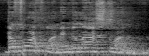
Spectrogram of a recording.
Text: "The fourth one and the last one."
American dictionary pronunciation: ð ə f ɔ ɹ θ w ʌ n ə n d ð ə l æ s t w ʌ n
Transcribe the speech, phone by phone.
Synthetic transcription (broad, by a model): ð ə f ɔ ɹ θ w ʌ n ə n ð ə l æ s t w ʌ n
